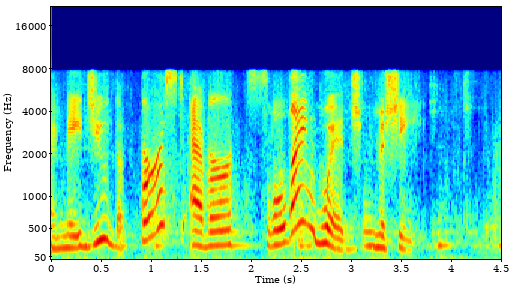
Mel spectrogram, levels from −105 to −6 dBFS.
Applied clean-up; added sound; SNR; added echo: neural separator model SepFormer DNS4.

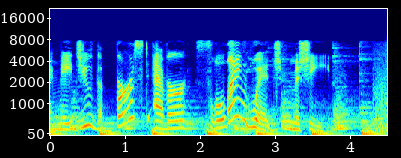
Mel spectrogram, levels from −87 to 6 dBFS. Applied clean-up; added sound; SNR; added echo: none; none; none; none.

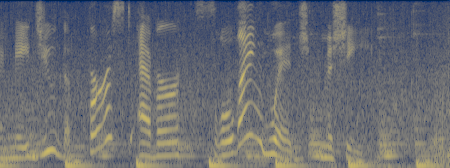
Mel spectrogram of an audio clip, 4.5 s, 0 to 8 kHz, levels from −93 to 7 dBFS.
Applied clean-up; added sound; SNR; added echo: none; Stream; 18 dB; none.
